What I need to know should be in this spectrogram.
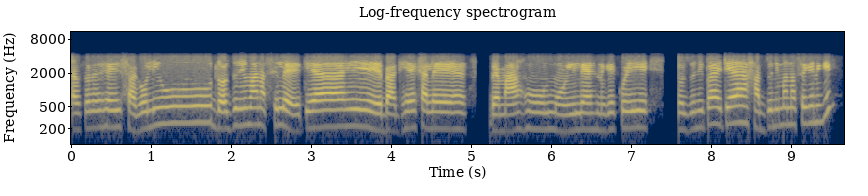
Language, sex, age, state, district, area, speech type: Assamese, female, 30-45, Assam, Sivasagar, rural, conversation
